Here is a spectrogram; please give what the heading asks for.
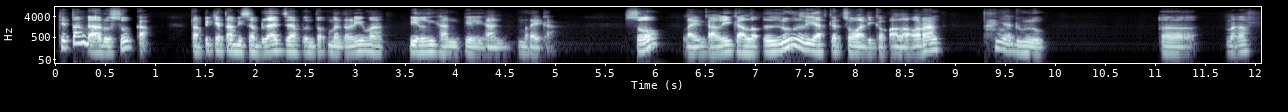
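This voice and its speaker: A man hosting a vlog, telling a story in a casual, slangy way and speaking straight to the viewer, with bouncy jumps in pitch for emphasis. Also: brisk, breathy edge, lo-fi sound. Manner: chatty, slangy, addresses the viewer directly. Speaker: vlog host.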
